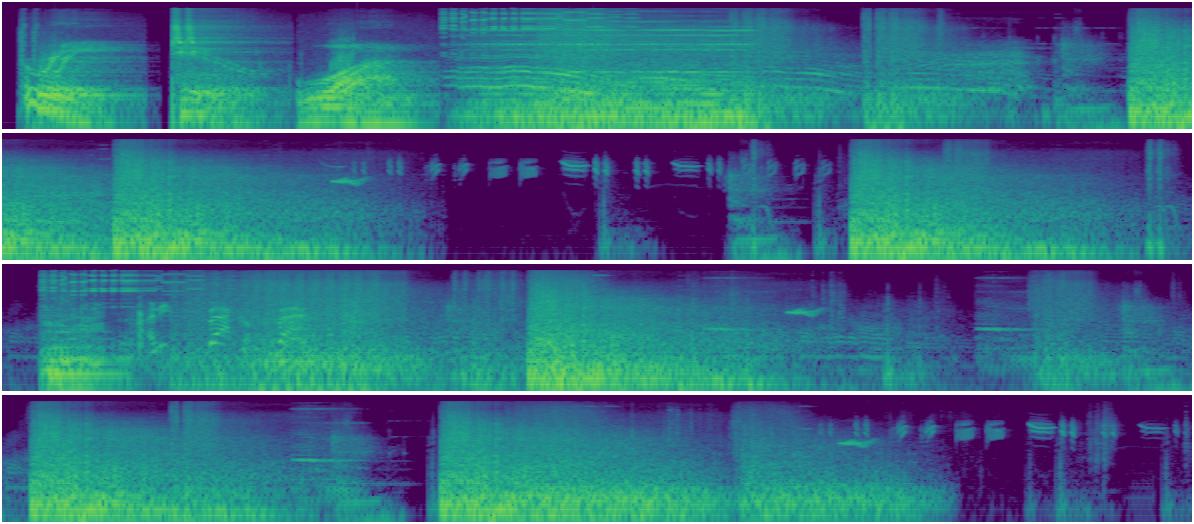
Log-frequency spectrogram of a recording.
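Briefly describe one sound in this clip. A rifle fires rapid bursts, each followed by a booming echo.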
